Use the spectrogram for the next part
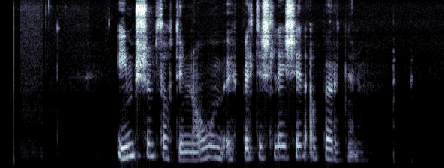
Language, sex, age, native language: Icelandic, female, 50-59, Icelandic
